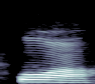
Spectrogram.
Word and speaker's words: poire: पोआ, Poa. देखो please, जो हार्ड है, जैसे जिसका अलग प्रोनाउंसिएशन है, like POIRE is pronounced in a different way, तो इसको लिख लो हिंदी में या बंगाली में, पोआ।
